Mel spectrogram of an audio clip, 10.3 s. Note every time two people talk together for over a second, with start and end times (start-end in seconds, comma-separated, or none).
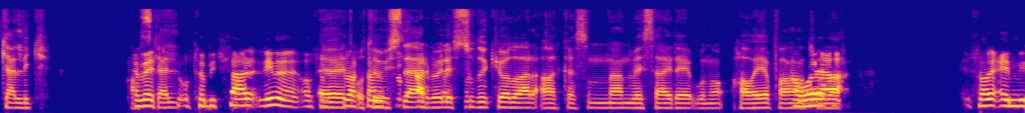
3.2-4.8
